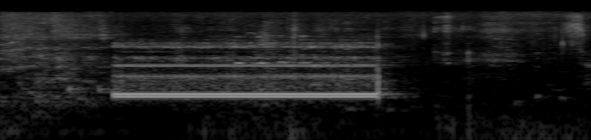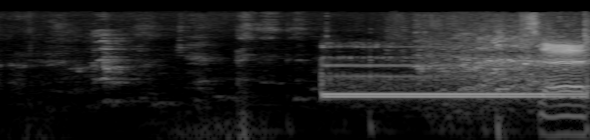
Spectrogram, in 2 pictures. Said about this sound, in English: Please pick up the phone. Oh, my phone's ringing. Come on.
